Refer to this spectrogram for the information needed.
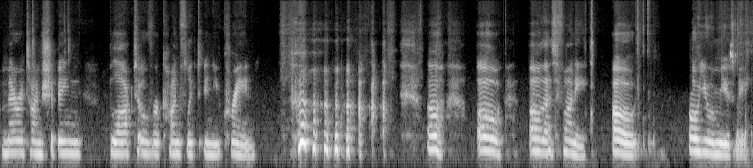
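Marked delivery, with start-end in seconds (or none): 4.4-5.8 loud, higher, fake haughty laugh; a sarcastic burst of laughter; mocking laugh. Mocking reaction to Putin news. 6.5-11.2 louder, sarcastic mock amusement; mock amused. Sarcastic reply to Putin news.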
